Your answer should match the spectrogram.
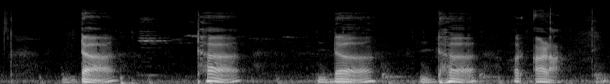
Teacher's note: ये ट वर्ग पूरा का पूरा कहां से बोला जाता है? मूर्धा से।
